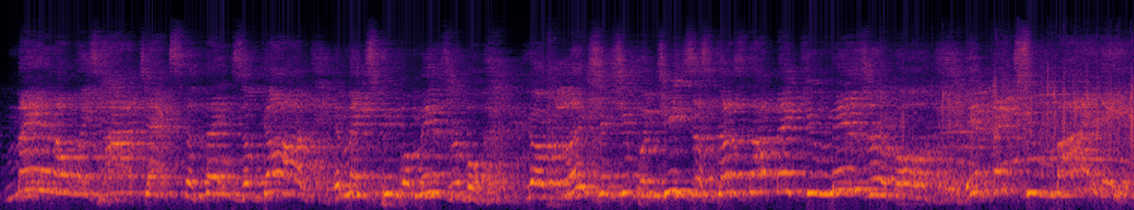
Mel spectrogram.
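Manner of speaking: driving sermon climax; full-force preaching. Acted. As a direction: preach with urgent, ringing conviction.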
